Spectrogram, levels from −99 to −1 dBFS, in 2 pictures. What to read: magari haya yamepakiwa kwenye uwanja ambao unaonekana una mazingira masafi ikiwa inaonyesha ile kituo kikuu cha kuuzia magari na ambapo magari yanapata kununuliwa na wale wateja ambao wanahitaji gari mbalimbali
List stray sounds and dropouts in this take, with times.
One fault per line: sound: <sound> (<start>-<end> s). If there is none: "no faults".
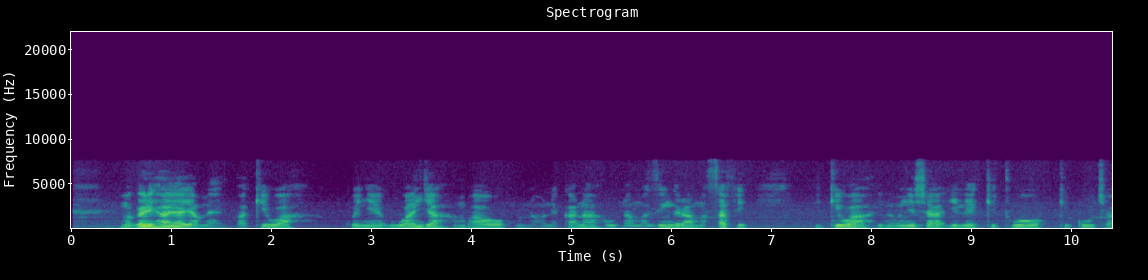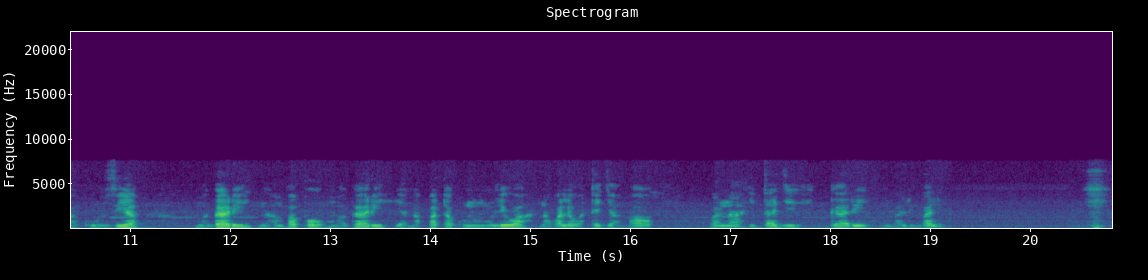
no faults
